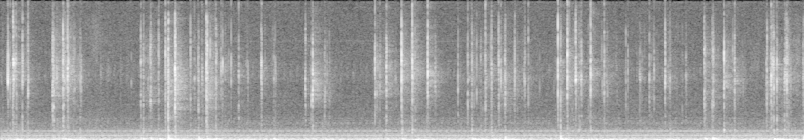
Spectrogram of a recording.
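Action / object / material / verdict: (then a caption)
tap / plastic computer keyboard / plastic / none. Fingertips of both hands type steadily on a compact Logitech MX Keys Mini keyboard with plastic keycaps, producing soft, rapid clicks and bright ticks. The clicks ride over a constant low rumble and a faint steady hum.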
